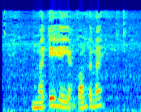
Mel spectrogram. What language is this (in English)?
Cantonese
